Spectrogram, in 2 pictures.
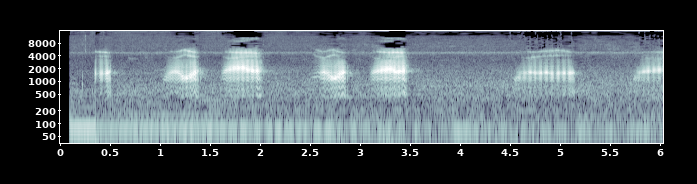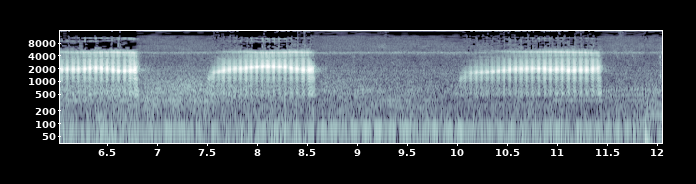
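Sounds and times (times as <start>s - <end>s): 
edible frog calling: 0.3s - 11.8s.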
